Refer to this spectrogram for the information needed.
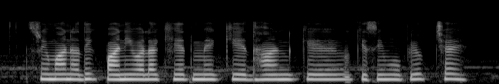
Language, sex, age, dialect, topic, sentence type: Maithili, female, 46-50, Southern/Standard, agriculture, question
